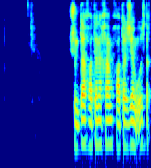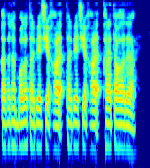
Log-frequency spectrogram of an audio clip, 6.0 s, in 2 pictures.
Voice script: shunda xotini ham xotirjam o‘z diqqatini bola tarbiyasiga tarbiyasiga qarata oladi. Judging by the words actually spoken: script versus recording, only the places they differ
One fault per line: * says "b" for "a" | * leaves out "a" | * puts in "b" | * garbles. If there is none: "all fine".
all fine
